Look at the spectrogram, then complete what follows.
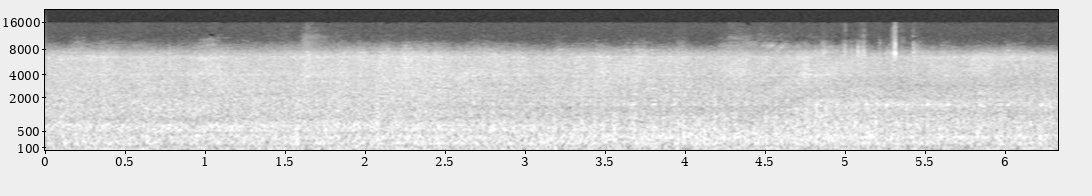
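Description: Long BNSF freight train of covered hopper cars rolling past, a steady continuous rumble of wheels on rail.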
